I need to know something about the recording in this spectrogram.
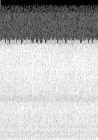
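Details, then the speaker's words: Hyundai/Kia after replacing the worn rubber star-shaped steering coupler: the engine idles with a steady hum and the power steering works, with no clunk when turning the wheel; the steering noise is fixed. "Anyway, we still got power steering, but you guys notice something? You don't hear that clunk, clunk, clunk,"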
